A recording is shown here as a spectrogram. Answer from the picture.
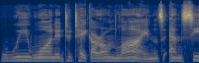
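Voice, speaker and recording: On a very clean recording with a silent background, a woman with a plain, everyday voice speaks at a fairly low pitch with ordinary pitch variation. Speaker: spiritual content creator. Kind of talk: casual talk to camera. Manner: conversational, friendly, with filler words.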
